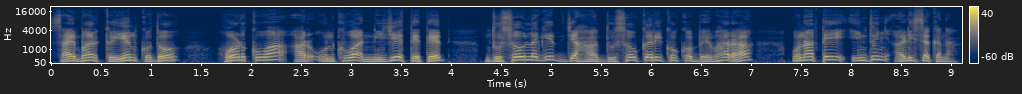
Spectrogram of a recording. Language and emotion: Santali, disgusted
